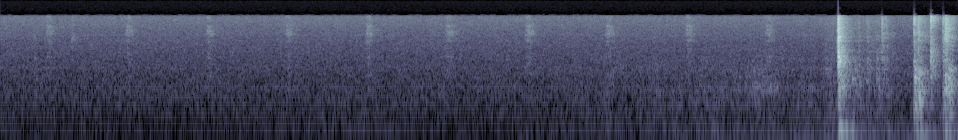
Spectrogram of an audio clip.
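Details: Soft, regular ticking about once a second in a quiet small room, followed by a few sharp, loud knocks and thumps in the last two seconds.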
